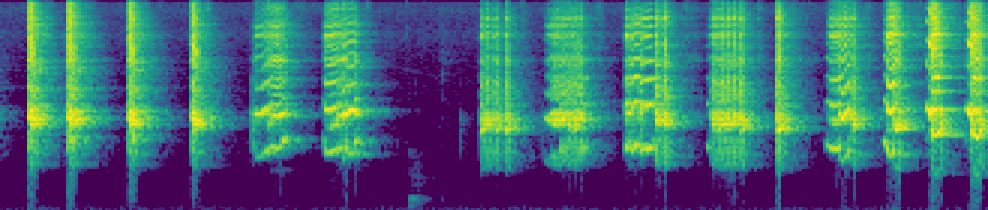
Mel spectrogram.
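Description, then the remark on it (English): A turkey pot call played with a striker gives a quick series of sharp, raspy yelps and clucks, loud, in uneven bursts with a short pause midway; no one talks. “I'll yelp and cluck on them so you can see hear the difference.”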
